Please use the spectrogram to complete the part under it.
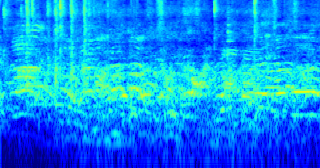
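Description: Men argue loudly outdoors.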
